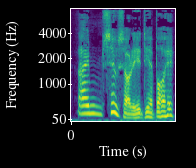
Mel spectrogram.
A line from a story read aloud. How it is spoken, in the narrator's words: she said dreamily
